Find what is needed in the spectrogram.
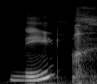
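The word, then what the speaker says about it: Mie: i promise it'll be the name is spelled m-i-e how would you say that me my my my my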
